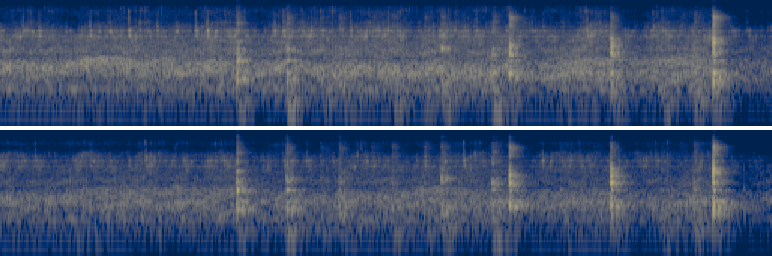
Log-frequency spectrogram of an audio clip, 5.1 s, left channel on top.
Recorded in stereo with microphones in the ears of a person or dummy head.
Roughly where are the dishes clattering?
Centre.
